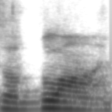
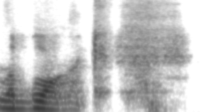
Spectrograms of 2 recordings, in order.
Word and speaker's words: Leblanc: made sure that we didn't pronounce the C in Leblon as was Leblon not LeBlanc so uh uh certainly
